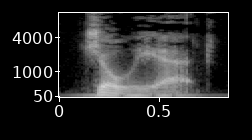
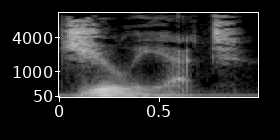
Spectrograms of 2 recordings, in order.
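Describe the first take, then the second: First: The first syllable sounds like 'Joe'. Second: The first syllable sounds like 'Jew'. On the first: The speaker calls it right. "the proper pronunciation of Joliet is" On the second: The speaker calls it wrong.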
